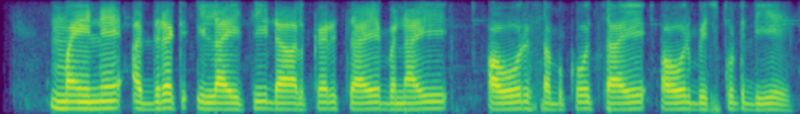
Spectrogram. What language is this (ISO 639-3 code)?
hin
